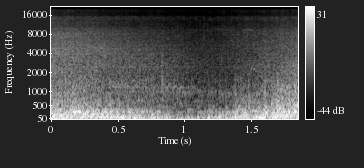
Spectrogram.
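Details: Engine revving on a VW Transporter swapped to a twin-turbo Audi RS4 engine, mic set down by the engine. The deep note climbs, sags briefly, then climbs again with no knock or rattle. It blows black smoke and has bigger fuel pumps, so it still needs tuning.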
